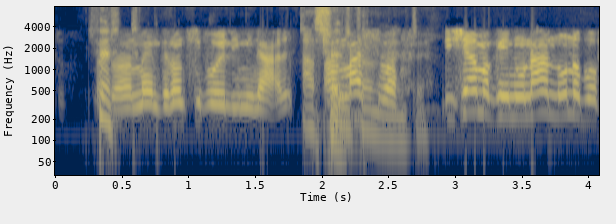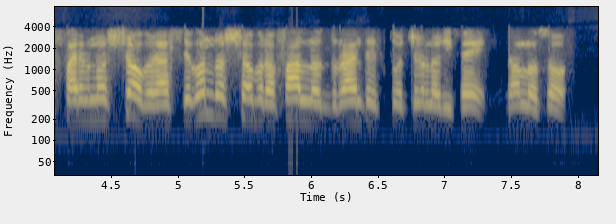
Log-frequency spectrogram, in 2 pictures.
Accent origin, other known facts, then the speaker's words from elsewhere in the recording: Caserta, Campania, Italy; io sono di Caserta ma lavoro a Roma.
